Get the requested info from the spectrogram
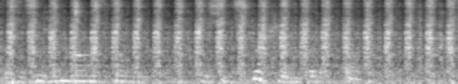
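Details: Rottweiler in labour delivering puppies: rapid rhythmic panting, a little over two breaths each second, each a short airy rasp; faint low voices murmur underneath.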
